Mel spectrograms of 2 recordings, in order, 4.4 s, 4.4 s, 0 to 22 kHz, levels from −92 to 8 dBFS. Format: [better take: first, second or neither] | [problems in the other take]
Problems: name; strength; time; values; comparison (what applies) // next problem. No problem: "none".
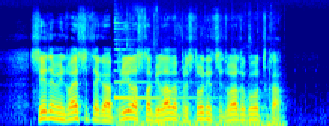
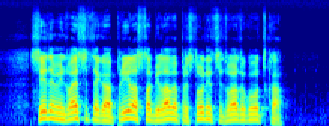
second | background sound (Keyboard (musical)); 11 dB below the speech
